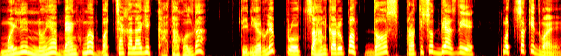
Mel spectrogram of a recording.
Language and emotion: Nepali, surprised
